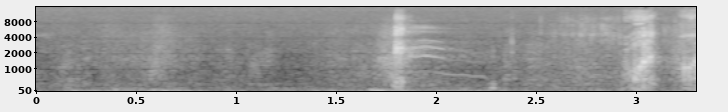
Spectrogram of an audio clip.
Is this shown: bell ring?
no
